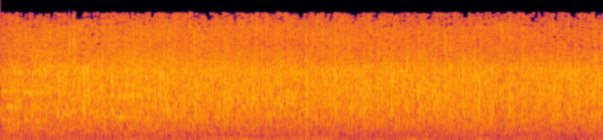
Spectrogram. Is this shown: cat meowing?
no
